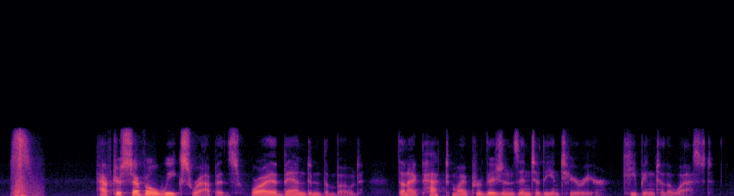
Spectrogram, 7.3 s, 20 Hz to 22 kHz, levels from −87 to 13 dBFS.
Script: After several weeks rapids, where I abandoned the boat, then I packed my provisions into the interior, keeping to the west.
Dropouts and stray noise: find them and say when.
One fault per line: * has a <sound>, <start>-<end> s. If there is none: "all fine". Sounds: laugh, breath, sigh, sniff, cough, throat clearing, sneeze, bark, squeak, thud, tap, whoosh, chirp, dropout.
* has a whoosh, 0.1-0.5 s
